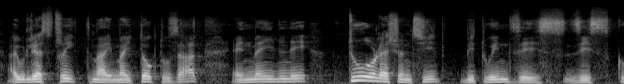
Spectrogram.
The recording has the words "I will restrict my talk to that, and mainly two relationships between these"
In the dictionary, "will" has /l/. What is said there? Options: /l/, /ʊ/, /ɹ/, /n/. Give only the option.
/l/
